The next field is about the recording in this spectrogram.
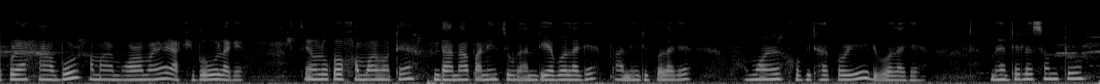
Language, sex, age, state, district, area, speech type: Assamese, female, 45-60, Assam, Dibrugarh, rural, spontaneous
